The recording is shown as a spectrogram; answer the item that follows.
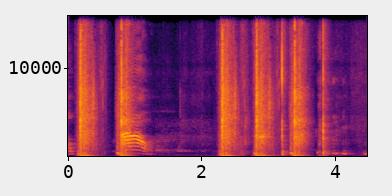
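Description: A string of dull thuds as a doll is knocked about on the floor close to the phone: one just after the start and a quick run of them in the second half. A child's short wordless squeal about a second in.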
